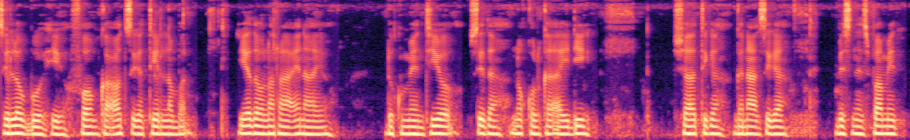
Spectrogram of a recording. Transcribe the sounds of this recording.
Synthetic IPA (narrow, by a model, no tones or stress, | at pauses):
sɪlɔːbuːħɪjɔfɔːrmkʰɐʕɔd̪sɪɣɐt̪ʰiːlnɐmbɐr | ɪjɐðɔːlɐraːʕɪnaːjɔ | ɖ̪ɔkʰʊmɛnt̪ʰɪjɔsɪðɐnʊqʊlkʰɐʔɐ̰jɖiː | ʃaːrt̪ʰɪɣɐɡɐnɑʕsɪɣɐ | bɪsnɪspɐmɪt̪̚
